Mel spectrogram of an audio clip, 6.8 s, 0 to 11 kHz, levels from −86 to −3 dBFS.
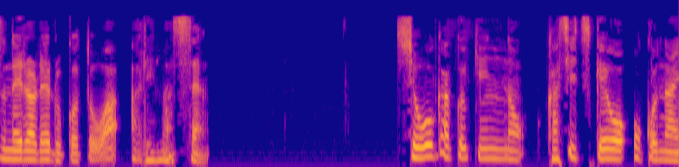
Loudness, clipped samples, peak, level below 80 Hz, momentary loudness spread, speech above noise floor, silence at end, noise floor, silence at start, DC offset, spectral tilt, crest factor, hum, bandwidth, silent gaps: -26 LUFS; under 0.1%; -8 dBFS; -62 dBFS; 9 LU; 48 dB; 0 s; -74 dBFS; 0 s; under 0.1%; -4 dB/octave; 20 dB; none; 8 kHz; none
